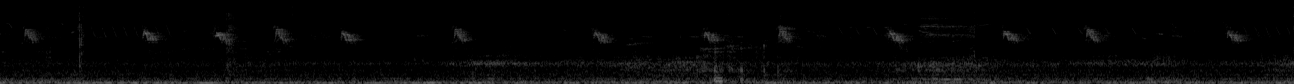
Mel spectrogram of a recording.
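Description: A small bird chirps repeatedly in the background: short, high, falling chirps, roughly one a second, with a brief pause about midway.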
